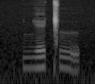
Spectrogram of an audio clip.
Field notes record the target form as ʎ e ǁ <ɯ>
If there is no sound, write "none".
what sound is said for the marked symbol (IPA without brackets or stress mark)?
ɯ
